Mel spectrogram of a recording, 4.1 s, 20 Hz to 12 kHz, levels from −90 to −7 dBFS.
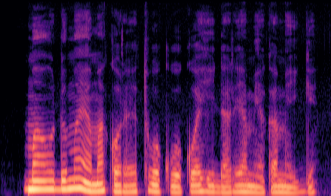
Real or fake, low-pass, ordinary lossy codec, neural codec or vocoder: real; none; none; none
